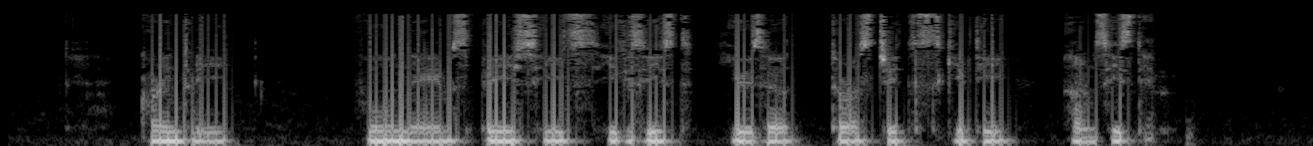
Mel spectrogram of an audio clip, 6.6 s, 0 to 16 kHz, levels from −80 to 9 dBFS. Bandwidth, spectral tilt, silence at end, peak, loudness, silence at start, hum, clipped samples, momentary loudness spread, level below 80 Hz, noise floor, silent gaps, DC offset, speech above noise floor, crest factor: 11.5 kHz; -6 dB/octave; 0.8 s; -4 dBFS; -20 LUFS; 0.75 s; none; under 0.1%; 9 LU; -32 dBFS; -67 dBFS; none; under 0.1%; 49 dB; 14 dB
